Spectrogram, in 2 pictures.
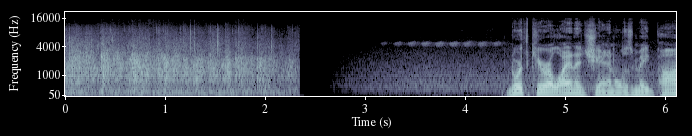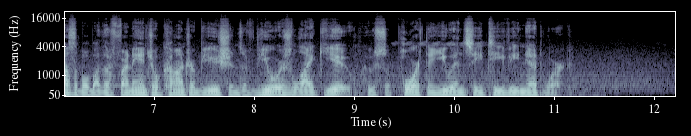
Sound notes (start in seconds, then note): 0.0 applause; 7.5 voiceover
